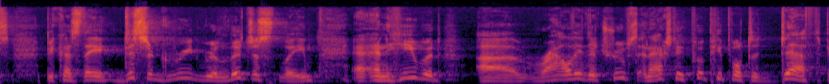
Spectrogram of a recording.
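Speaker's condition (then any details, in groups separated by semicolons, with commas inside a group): No condition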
